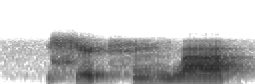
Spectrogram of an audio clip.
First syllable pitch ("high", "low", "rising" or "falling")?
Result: low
